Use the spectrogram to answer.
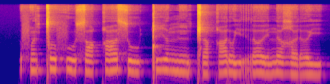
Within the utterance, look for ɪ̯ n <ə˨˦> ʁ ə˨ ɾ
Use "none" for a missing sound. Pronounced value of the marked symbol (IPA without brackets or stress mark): ə˦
